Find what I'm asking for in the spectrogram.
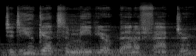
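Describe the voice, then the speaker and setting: An actor playing a calm, menacing male schemer in a video game, smug and insinuating, his voice echoing over music. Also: medium pitch, fairly quick, close to an everyday voice. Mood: sly, menacing.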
